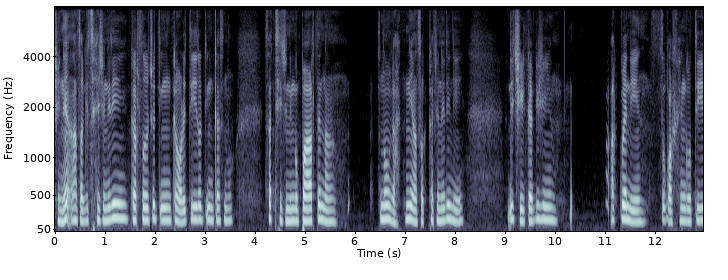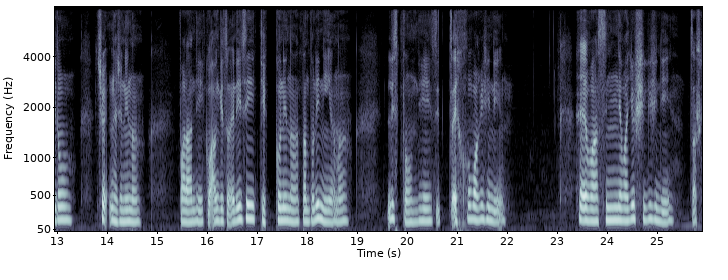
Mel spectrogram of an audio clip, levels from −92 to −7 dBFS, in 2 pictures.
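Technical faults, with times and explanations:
Throughout, aliasing: sound above 8 kHz folds back as false pitches, fitting an unfiltered drop to a 16 kHz rate. Sibilants turn gritty.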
